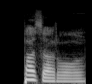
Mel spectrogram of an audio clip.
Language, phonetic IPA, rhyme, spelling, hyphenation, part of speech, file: Hungarian, [ˈpɒzɒrol], -ol, pazarol, pa‧za‧rol, verb, Hu-pazarol.ogg
- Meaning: to squander, waste (to spend or use something carelessly; on something: -ra/-re)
